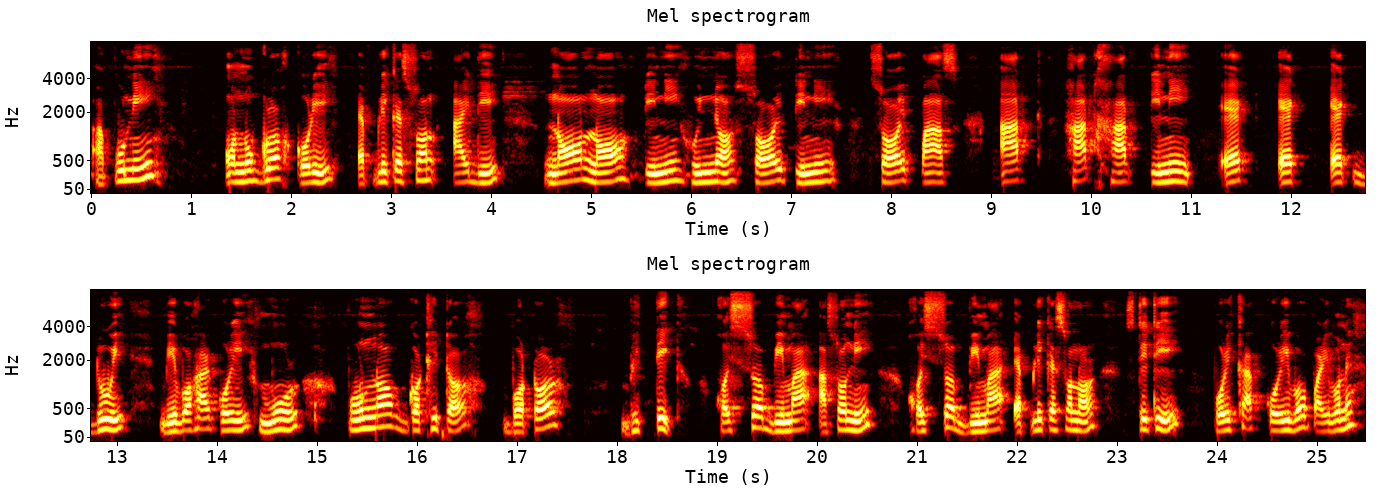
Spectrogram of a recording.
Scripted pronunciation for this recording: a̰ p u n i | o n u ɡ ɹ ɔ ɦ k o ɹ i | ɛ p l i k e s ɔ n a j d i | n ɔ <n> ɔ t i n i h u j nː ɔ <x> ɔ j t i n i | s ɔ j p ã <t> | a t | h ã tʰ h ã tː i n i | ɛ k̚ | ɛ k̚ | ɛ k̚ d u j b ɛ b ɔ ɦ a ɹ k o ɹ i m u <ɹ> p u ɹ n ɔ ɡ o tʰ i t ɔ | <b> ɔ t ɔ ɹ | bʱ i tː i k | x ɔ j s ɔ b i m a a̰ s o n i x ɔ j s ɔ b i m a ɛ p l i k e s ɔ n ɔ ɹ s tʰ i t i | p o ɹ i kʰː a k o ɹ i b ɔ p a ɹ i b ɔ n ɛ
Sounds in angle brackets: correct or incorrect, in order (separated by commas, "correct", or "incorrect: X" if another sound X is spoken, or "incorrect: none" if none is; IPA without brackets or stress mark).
correct, incorrect: s, incorrect: s, correct, correct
